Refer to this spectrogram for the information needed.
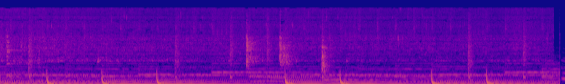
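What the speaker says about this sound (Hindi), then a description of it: "इसको भी हम थोड़ा सा और भूनेंगे कि इसमें से लहसुन की स्मेल ख़त्म हो जाए" Garlic sizzles in a pan for an aloo palak dish, a steady frying hiss broken by regular scraping knocks as the spoon stirs, loud and close with no talking.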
